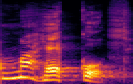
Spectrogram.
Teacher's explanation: porque a sílaba mais forte é a penúltima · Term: paroxítona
